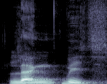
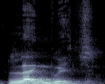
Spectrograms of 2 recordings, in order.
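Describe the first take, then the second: No difference in how they are said.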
